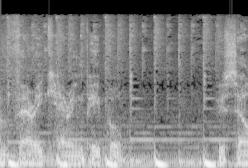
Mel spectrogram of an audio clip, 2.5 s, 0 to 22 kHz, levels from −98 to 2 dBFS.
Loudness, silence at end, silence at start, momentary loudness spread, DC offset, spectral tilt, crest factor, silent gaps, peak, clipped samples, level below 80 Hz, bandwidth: -11 LUFS; 0 s; 0 s; 5 LU; under 0.1%; -4 dB/octave; 10 dB; none; 0 dBFS; under 0.1%; -14 dBFS; 16.5 kHz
